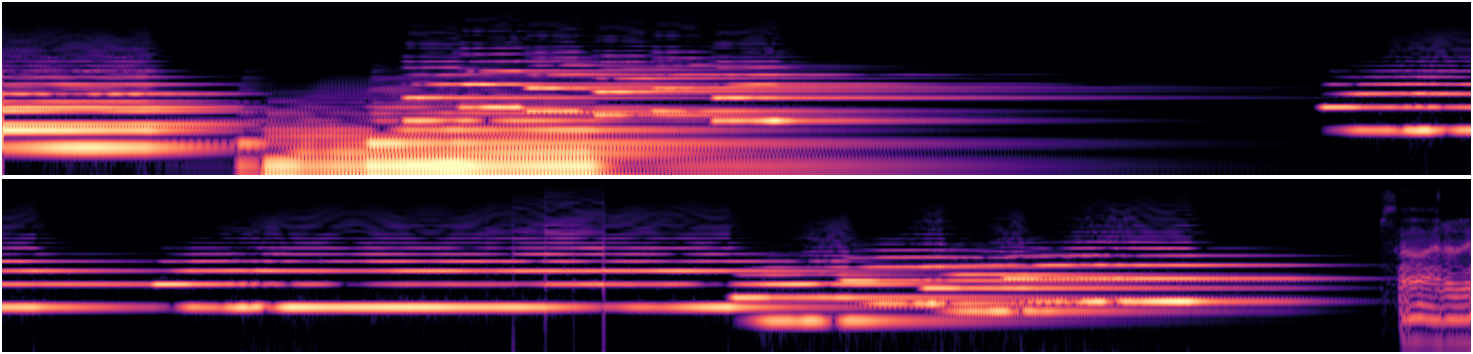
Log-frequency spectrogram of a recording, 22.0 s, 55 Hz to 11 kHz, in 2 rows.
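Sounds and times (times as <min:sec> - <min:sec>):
synthesizer pad chords: 0:00.0 - 0:09.0, 0:09.9 - 0:22.0.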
